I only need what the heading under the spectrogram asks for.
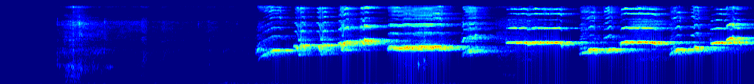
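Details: Common blackbird, its song in styles locally called blacksmith and military, delivers continuous loud whistled warbles with quick rising and falling notes after a short quiet start and a faint click.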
